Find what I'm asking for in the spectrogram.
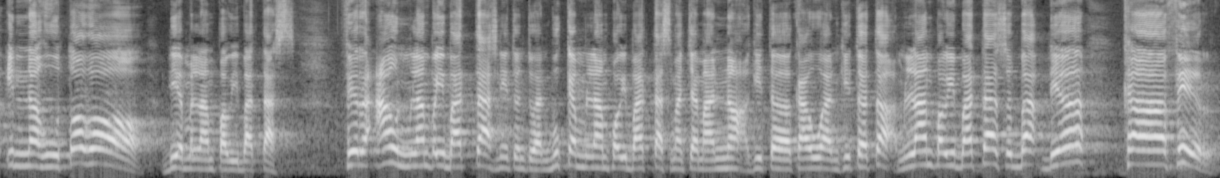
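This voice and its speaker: A man's voice: high-pitched, in a large hall. A male Islamic preacher gives a chatty religious lecture, often tossing rhetorical questions to his listeners. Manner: chatty, rhetorical questions to the audience, occasional chuckles.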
